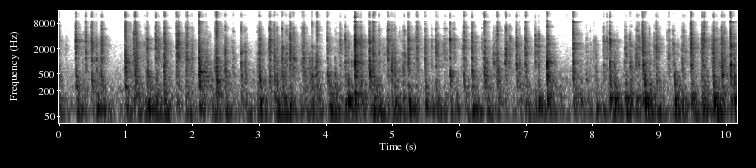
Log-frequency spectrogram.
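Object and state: Plastic computer keyboard.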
